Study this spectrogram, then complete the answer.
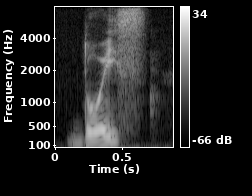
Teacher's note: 2 é um som junto e por isso eles não são separados o O e o I. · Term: semivogal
